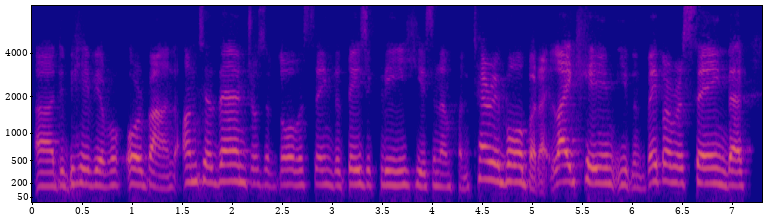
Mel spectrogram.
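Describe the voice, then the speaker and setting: A woman's voice: on the low side, brisk, few pauses, a little mellow. A young woman with a Hungarian accent putting questions at an academic seminar in a polite, somewhat hesitant way. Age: young adult. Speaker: audience questioner, PhD student.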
